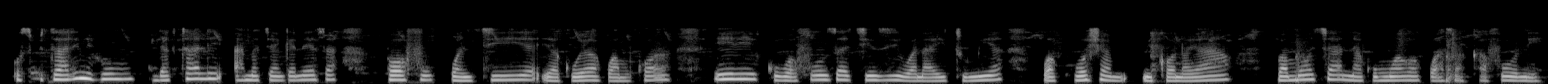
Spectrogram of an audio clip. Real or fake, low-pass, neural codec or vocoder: real; 5.4 kHz; none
